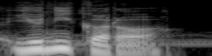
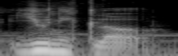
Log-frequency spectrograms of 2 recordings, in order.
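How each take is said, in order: First: It is pronounced with Japanese sounds, like Unikoro. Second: It is pronounced with English sounds, like Uniqlo. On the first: "in Japanese, you're supposed to pronounce it as Unikoro" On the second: "the universally accepted way of saying it in the English-speaking world"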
